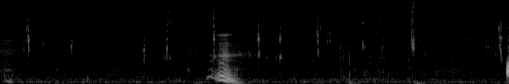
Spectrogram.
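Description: Someone chewing fermented fish (pla daek), with soft wet crunching bites repeating irregularly and close, and a louder chomp near the middle.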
